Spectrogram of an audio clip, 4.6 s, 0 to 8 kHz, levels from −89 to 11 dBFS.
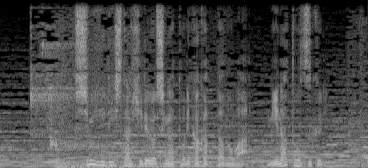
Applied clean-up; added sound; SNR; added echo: none; none; none; none.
